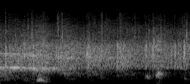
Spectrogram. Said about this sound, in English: And that's right, you could give me a applause.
